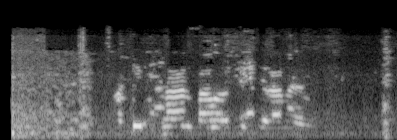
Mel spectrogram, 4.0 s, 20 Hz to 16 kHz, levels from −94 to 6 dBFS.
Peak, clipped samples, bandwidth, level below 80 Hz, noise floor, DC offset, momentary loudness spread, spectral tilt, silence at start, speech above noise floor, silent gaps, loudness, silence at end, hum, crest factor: -2 dBFS; under 0.1%; 7.8 kHz; -56 dBFS; -48 dBFS; under 0.1%; 14 LU; -5 dB/octave; 0.1 s; 32 dB; none; -16 LUFS; 0.05 s; none; 16 dB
